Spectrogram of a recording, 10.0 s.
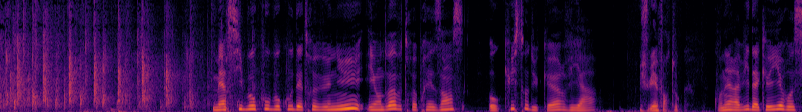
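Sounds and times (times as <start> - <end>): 
audience clapping rhythmically for guests: 0.0 - 3.7
speech: 2.6 - 10.0.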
